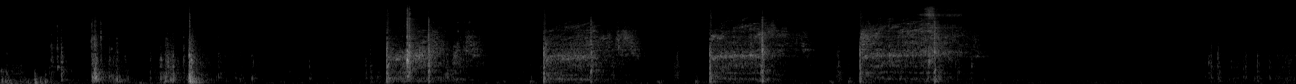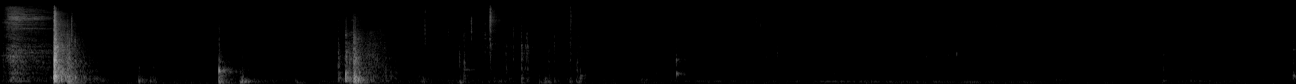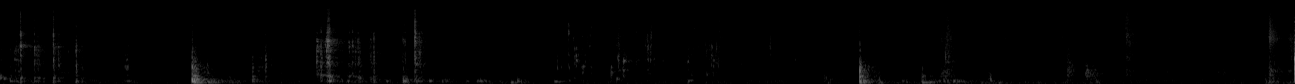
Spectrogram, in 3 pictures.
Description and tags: Making cola with a soda stream. Sounds of gas and electric switches, could easily be mixed/filtered as industrial sounds
electric-switch, soda-stream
